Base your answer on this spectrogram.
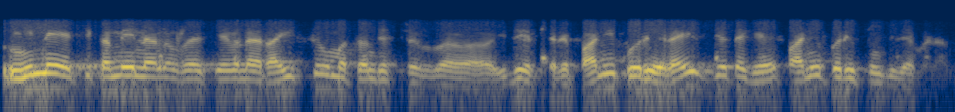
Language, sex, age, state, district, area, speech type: Kannada, male, 60+, Karnataka, Gulbarga, urban, conversation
